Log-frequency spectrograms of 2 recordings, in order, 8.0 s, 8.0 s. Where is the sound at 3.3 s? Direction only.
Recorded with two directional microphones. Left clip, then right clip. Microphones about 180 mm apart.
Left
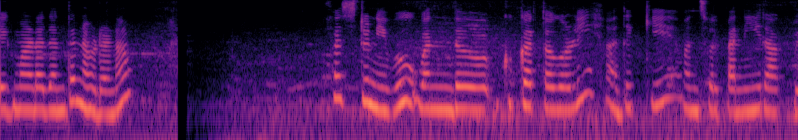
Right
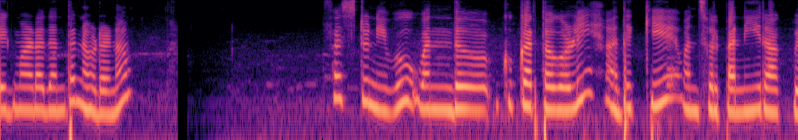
40° right (ahead or behind).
